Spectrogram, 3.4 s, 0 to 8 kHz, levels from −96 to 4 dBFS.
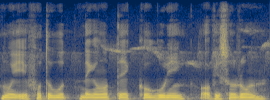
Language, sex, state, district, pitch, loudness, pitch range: Chakma, male, Tripura, Unakoti, 125 Hz, -14 LUFS, 125-130 Hz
